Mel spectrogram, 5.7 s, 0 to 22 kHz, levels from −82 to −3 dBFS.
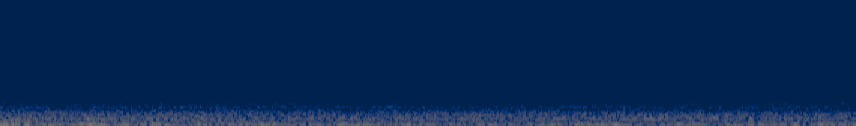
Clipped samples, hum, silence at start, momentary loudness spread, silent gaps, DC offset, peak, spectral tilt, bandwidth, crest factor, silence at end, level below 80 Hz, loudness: under 0.1%; none; 0 s; 4 LU; none; under 0.1%; -44 dBFS; -9 dB/octave; 8.2 kHz; 14 dB; 0 s; -58 dBFS; -61 LUFS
